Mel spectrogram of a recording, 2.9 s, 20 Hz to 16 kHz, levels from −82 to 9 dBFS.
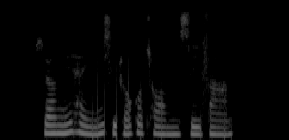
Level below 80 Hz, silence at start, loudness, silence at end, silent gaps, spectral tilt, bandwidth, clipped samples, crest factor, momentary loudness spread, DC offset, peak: -82 dBFS; 0.35 s; -50 LUFS; 0.55 s; none; -5.5 dB/octave; 11.5 kHz; under 0.1%; 14 dB; 10 LU; under 0.1%; -36 dBFS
